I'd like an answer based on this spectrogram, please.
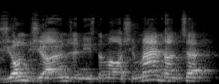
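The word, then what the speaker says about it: J'onn J'onzz: And you've got John Jones, whose actual name is pronounced John Jones, and he's the Martian Manhunter, but he's also, I think, a policeman.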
